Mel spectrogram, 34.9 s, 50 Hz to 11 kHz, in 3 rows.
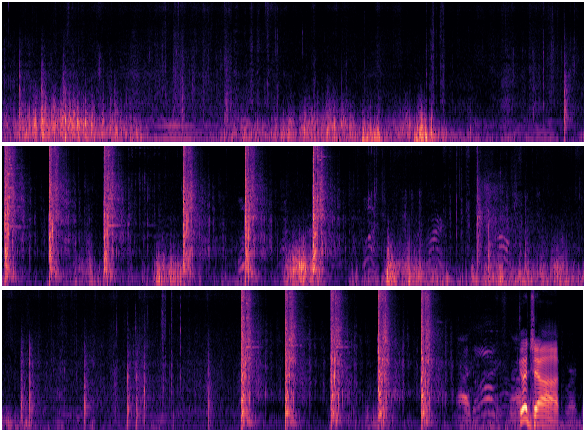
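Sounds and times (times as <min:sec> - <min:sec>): shotgun shots: 0:11.2 - 0:14.4, 0:15.2 - 0:17.2, 0:17.8 - 0:18.6, 0:28.0 - 0:32.4.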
